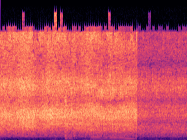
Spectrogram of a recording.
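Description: Spice paste of onion, ginger, garlic, cumin and mustard sautéing in a pan, a steady loud close hiss and sizzle that drops a little near the end, with a voice briefly audible over it.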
